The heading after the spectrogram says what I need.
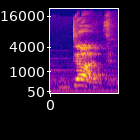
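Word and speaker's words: dearth: word for today is death it is death now americans pronounce this word as dirt they properly even in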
